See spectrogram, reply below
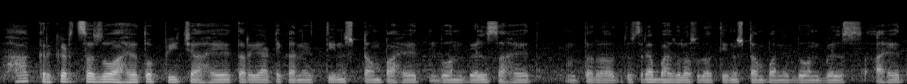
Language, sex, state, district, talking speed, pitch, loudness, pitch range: Marathi, male, Maharashtra, Solapur, 165 wpm, 105 Hz, -27 LUFS, 100-110 Hz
